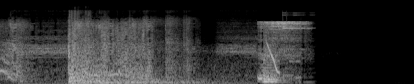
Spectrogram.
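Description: A game explosion bursts with a crackling roar.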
